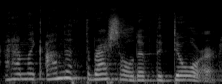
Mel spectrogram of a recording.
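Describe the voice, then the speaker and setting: A woman telling a personal story to an audience, animated and full of "like", acting out her own thoughts. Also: on the high side, normal speed. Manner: animated, filler-heavy "like", acts out her own inner thoughts.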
